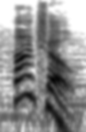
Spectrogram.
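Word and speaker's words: Hunxho: excited honey kha is back with her man honcho that's how you say his name baby they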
